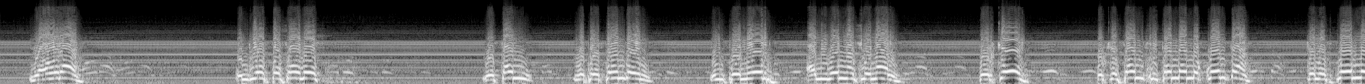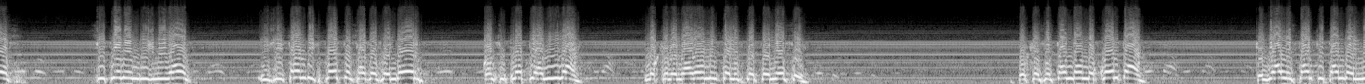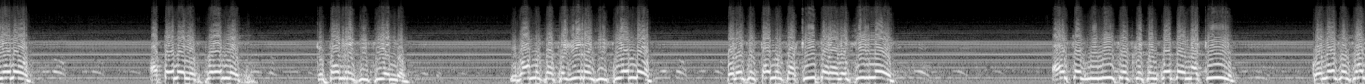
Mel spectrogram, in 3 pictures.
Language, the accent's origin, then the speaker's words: Spanish; Huitzilapan, State of Mexico, Mexico; Nosotros venimos de Huitzilapan, un pueblo originario, un pueblo otomí del Estado de México.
